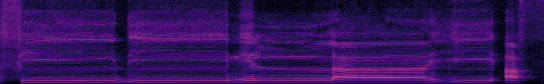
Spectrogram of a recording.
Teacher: Ada hamas, ada angin yang keluar ketika kita ucapkan huruf fa.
